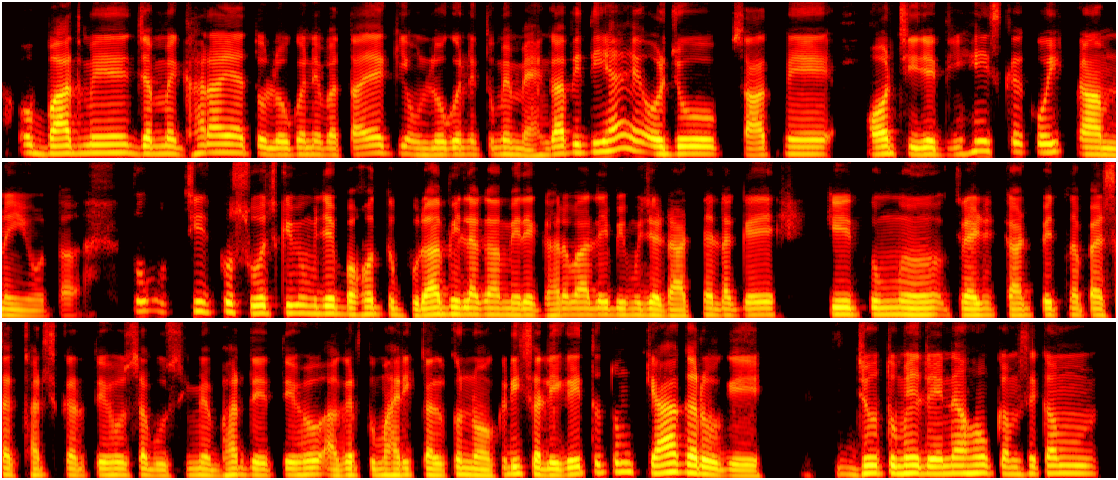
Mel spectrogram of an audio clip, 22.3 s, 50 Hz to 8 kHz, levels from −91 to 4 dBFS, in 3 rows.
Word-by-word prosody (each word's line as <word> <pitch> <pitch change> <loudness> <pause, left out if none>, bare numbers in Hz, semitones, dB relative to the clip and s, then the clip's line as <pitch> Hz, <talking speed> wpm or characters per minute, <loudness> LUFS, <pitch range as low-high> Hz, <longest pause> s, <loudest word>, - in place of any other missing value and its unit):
और 155 - -1
बाद 140 +1 +4
में 150 0 +1
जब 140 0 +2
मैं 140 -1 -1
घर 140 +6 -4
आया 160 -1 +2
तो 135 -1 -3
लोगों 120 +1 -1
ने 125 - -3
बताया 130 +4 -1
कि 140 0 -11
उन 120 -2 -4
लोगों 120 +1 0
ने 125 0 -7
तुम्हें 130 +1 -3
महँगा 115 +4 0
भी 155 +2 -2
दिया 175 +6 +1
है 190 - -1
और 135 -1 +4
जो 135 +1 +2 0.3
साथ 115 0 -1
में 130 -1 0 0.3
और 140 +1 +5
चीज़ें 125 -2 +1
दी 125 +3 -11
हैं 185 - +1
इसका 175 -1 -5
कोई 160 0 -1
काम 130 -2 +4
नहीं 110 -3 -2
होता 100 +2 -12 0.4
तो 185 - -3
उस 185 -3 -11
चीज़ 180 -2 -2
को 170 - +3
सोच 145 -3 0
के 150 - -1
भी 150 - 0
मुझे 140 -1 +2
बहुत 125 -1 -1
बुरा 115 +2 +2
भी 130 - +4
लगा। 125 -1 +1
मेरे 115 -1 0
घरवाले 115 +3 -1
भी 120 0 -2
मुझे 115 -1 0
डाँटने 105 +3 -2
लग 110 -1 -3
गए 120 +1 +1
कि, 130 +1 -1
"तुम 125 0 0 0.4
क्रेडिट 115 -1 +1
कार्ड 110 0 -1
पे - - +1
इतना 120 0 -4
पैसा 115 +1 -1
ख़र्च 115 +2 -5
करते 115 0 -3
हो 115 0 +1
सब 110 0 -3
उसी 105 +2 -7
में 115 -3 -2
भर 120 +4 -2
देते 115 -1 -2
हो 120 +2 +2
अगर 115 +3 +1
तुम्हारी 115 0 0
कल 115 -2 +2
को 130 - +2
नौकरी 120 +2 +1
चली 120 -4 +2
गई, 130 +3 +4
तो 155 +3 -5
तुम 170 +2 -2
क्या 155 +3 +7
करोगे? 115 - +4 0.5
जो 130 +4 +2
तुम्हें 145 +1 +4
लेना 140 +1 +4
हो 150 +1 +4
कम 135 -2 -1
से - - 0
कम 145 +1 0
125 Hz, 230 wpm, -24 LUFS, 115-145 Hz, 0.5 s, क्या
